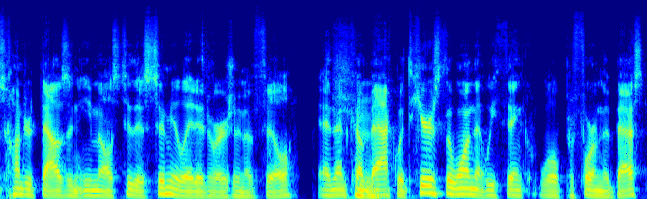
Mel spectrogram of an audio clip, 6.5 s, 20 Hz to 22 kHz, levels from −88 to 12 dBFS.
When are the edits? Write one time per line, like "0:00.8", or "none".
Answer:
0:03.1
